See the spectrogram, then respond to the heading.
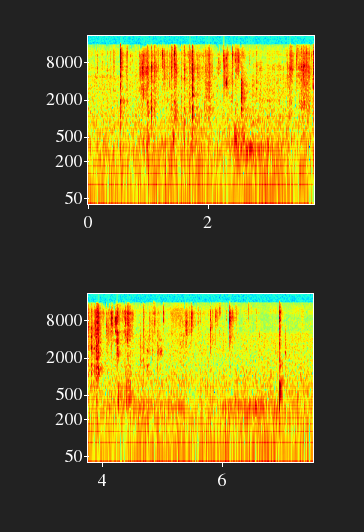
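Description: A utility-knife blade shaves a dry, solid yellow soap bar with a painted black surface. Quiet, bright scraping and crisp crinkly strokes repeat throughout, punctuated by sharp clicks as the blade bites and flakes break off.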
